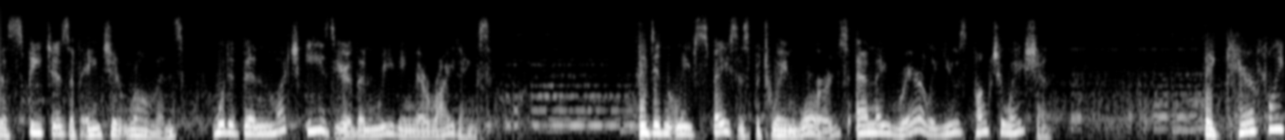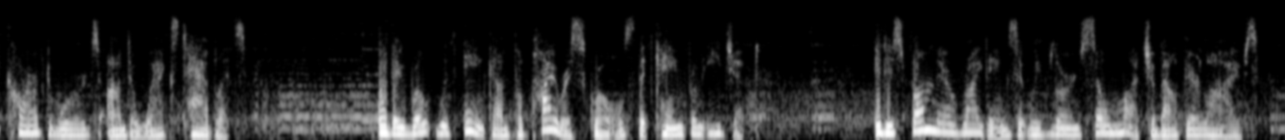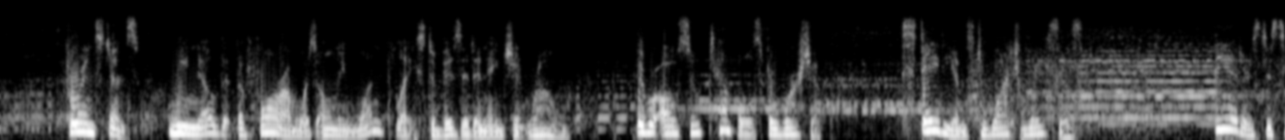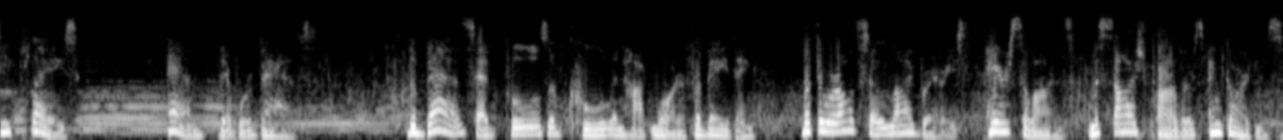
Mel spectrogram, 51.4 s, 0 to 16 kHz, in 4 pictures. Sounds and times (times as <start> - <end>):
Speech synthesizer: 0.0 - 4.9, 6.4 - 10.6, 12.1 - 15.3, 16.6 - 20.4, 21.6 - 25.4, 26.4 - 31.4, 32.1 - 34.0, 34.8 - 36.5, 37.9 - 39.4, 40.2 - 41.7, 42.6 - 51.3.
